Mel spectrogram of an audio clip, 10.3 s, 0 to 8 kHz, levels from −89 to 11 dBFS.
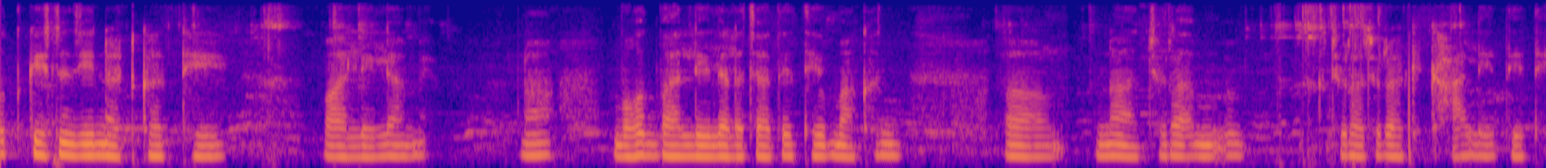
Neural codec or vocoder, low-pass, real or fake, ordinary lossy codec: none; 7.2 kHz; real; none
